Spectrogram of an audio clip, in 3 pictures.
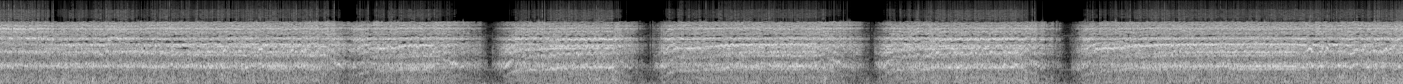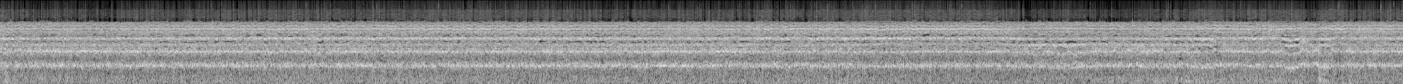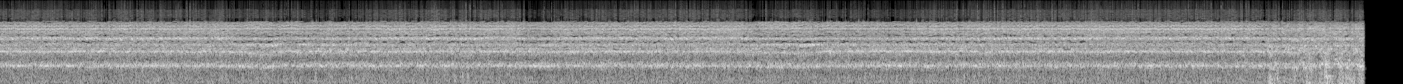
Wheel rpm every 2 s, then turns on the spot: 220, 170, 130, 140, 130, 130, 210, 230, 230, 230, 230, 230, 230, 230, 230, 230, 230, 230, 230, 240, 220.
none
